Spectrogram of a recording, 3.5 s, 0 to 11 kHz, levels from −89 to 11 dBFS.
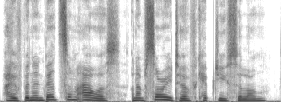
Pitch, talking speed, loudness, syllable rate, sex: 225 Hz, 275 wpm, -20 LUFS, 5.4 syllables/s, female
